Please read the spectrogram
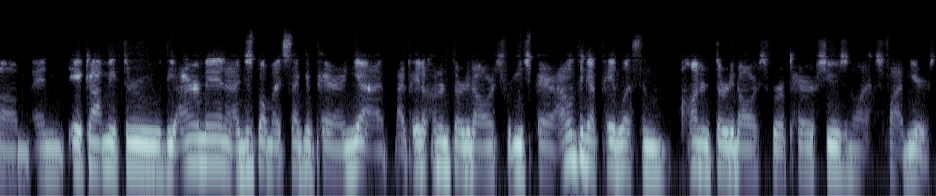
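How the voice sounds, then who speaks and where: Spoken at a moderate pace in an ordinary speaking voice, the delivery has fairly even intonation and big swings in loudness. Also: man, fairly high pitch for a man. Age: 30s. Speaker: fitness enthusiast and Navy veteran. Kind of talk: casual interview. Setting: video call.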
